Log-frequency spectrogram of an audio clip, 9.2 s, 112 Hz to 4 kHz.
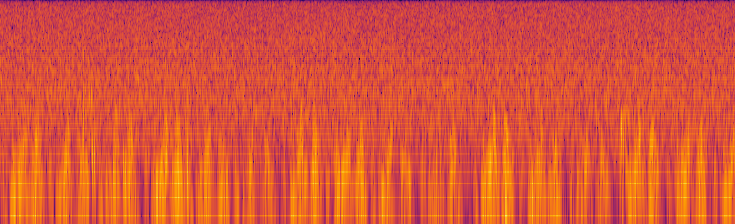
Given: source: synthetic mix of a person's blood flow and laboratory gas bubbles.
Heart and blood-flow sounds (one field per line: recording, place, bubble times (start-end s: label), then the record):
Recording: Doppler ultrasound of blood flow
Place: precordium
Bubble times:
1.00-1.23 s: bubbles
1.52-1.67 s: bubbles
2.12-2.20 s: bubbles
2.24-2.39 s: bubbles
2.94-2.99 s: bubbles
7.74-7.86 s: bubbles
From the record:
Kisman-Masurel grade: 122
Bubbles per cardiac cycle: 1 to 2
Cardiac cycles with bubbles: 10 to 50%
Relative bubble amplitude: moderate (0.250 to 0.450)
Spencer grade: 2 (many but less than half of the cardiac periods contain bubble signals, singularly or in groups)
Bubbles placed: anywhere in the cardiac cycle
